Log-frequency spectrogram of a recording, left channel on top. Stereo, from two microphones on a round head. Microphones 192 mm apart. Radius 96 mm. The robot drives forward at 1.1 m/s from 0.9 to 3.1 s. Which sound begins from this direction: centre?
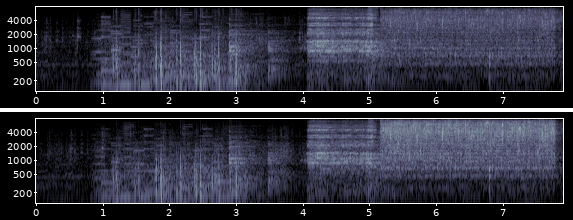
Dishes clattering, at 2.9 s.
